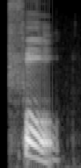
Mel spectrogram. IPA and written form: fʊl (FULL)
